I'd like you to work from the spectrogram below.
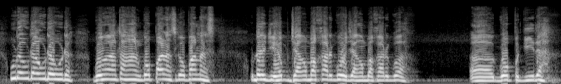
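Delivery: high, loud, desperate begging; pleading demon. Acted. Demon begging the boy to stop burning it, loud high plea. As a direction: beg like a burning spirit. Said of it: "paman ini bilang gini".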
